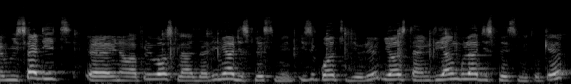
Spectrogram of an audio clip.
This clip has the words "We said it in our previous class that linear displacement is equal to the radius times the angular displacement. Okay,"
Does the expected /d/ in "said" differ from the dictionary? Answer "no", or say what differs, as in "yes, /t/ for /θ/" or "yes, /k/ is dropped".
no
